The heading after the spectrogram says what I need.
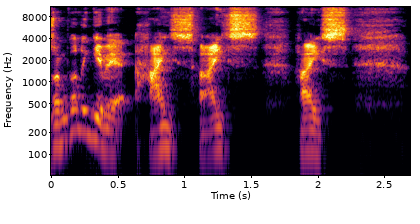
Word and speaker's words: Reis: I'm going to give it Heis. I know it's spelt Rice, but it's Heis, isn't it?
